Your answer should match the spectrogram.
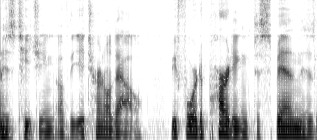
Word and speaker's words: Tao: The Chinese word Tao, which is spelled T-A-O but pronounced D-O-W, literally means way.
